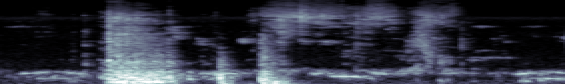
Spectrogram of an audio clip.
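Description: Faint low cooing of a bird, with two brief bursts of rustling about one and two seconds in.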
